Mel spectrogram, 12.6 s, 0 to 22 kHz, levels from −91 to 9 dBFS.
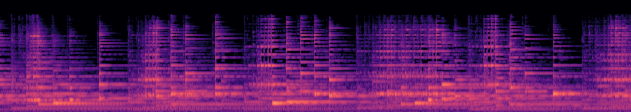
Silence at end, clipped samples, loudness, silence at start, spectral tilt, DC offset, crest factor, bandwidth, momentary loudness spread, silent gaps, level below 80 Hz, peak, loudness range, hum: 0 s; under 0.1%; -27 LUFS; 0 s; -3 dB/octave; under 0.1%; 18 dB; 13 kHz; 13 LU; none; -66 dBFS; -8 dBFS; 3 LU; none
